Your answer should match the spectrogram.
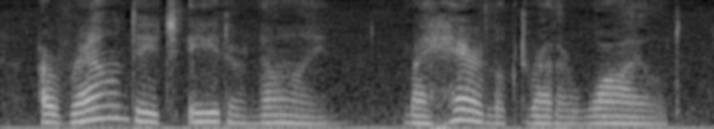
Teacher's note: an alternative reading would stress only hair and wild in the second half of the sentence the sentence would then have to be read at a faster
